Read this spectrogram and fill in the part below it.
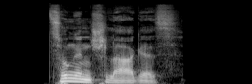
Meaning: genitive singular of Zungenschlag
- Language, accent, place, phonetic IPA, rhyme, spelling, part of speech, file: German, Germany, Berlin, [ˈt͡sʊŋənˌʃlaːɡəs], -ʊŋənʃlaːɡəs, Zungenschlages, noun, De-Zungenschlages.ogg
